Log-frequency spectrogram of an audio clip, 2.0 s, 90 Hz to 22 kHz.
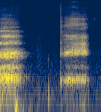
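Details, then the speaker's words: Adult with 5–6 days of sudden burning chest pain and painful cough causing vomiting several times daily, no flu symptoms; two short, harsh, voiced bursts, no rattle or wetness: dry, hacking cough. "It developed suddenly fast without any flu uh uh symptoms first only this burning pain uh pain in the lungs in the in the in the in the chest and very weird host uh cough."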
